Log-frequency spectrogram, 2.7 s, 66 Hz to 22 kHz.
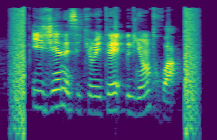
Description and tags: AVELINE Elodie 2013 2014 TalkieWalkie
/////// Made using Audacity :
Record my voice (Time: 02,298sec)
Effect : Change of speed (percent of change : -7)
Effect : Change height (percent change : +7)
Effect : Equalization 12 dB to - 12 dB
Effect : High pass filter (Cutoff frequency : 2500 Hz)
Effect : Normalize to -1,0 dB
Generate noise (white, amplitude : 0,8, time : 0,200 sec) at the beginning and the end of the voice
Effect : Cross fade in
Effect : Cross fade out
Effect : Low pass filter (Cutoff frequency : 1000 Hz)
//////// Typologie: Itération variée (V’’)
(début en tant que impulsion complexe (X’) )
////// Morphologie:
- Masse : groupe nodal
- timbre harmonique : acide, tonique, éclatant
- Grain : rugueux
- Allure : son énergique
- Dynamique : attaque franche
Profil mélodique : variation scalaire
Profil de masse / calibre : son couplé à du bruit
beep, communication, frequency, ignition, interference, noise, radio, ring, station, talkie, talkie-walkie-switching-on, tone, transmission, walkie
